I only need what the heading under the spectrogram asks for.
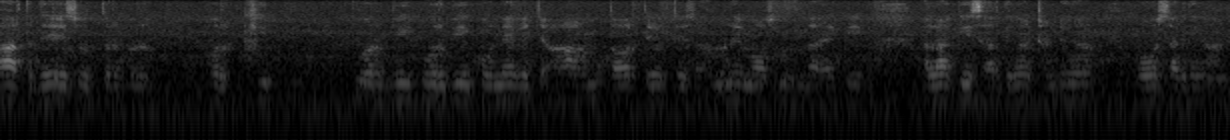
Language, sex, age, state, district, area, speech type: Punjabi, male, 30-45, Punjab, Bathinda, urban, read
